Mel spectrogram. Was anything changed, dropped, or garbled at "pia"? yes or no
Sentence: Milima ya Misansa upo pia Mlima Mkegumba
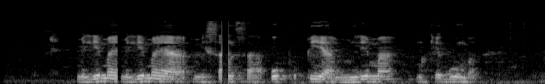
no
